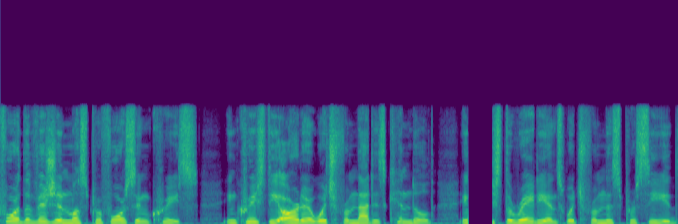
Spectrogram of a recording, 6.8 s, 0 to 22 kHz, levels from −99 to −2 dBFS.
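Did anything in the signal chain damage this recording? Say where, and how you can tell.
Yes, at the playback stage. The speech stops mid-flow at 4.68 s and the output is silent until 4.93 s, a gap of about 0.25 s. This is likely a playback stall, with the player starved of data. Unlike a dropout's brief clicky gap, this silence lasts a noticeable quarter-second.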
